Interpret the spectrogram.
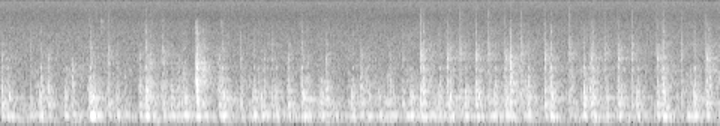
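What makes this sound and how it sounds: Fingers rapidly drum on the plastic keys of a hollow red plastic toy keyboard. They make a quick, steady run of light, dry clicks with a faint hum underneath, each click dying away almost at once.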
